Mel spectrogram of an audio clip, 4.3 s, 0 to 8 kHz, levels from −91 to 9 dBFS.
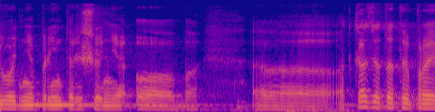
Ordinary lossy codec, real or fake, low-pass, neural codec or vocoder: none; real; 7.2 kHz; none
